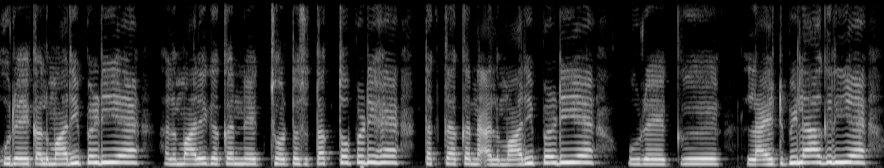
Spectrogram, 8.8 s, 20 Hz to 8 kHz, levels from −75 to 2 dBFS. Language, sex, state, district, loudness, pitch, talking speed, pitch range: Hindi, female, Rajasthan, Churu, -11 LUFS, 250 Hz, 175 wpm, 240-300 Hz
